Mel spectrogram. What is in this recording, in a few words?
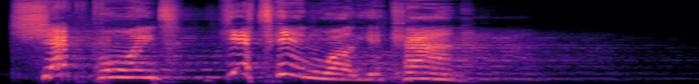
Checkpoint Opened, Announcer; Flux; Scraprun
